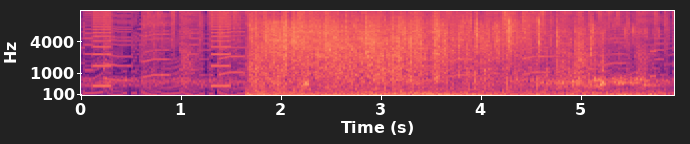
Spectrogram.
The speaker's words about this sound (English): Now it's time to explode!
